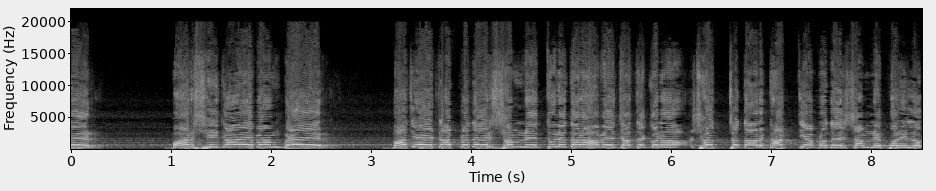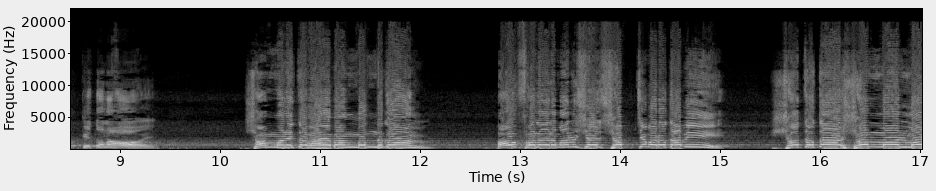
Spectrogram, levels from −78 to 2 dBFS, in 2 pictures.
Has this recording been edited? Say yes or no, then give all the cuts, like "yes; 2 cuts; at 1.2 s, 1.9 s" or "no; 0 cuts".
no; 0 cuts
